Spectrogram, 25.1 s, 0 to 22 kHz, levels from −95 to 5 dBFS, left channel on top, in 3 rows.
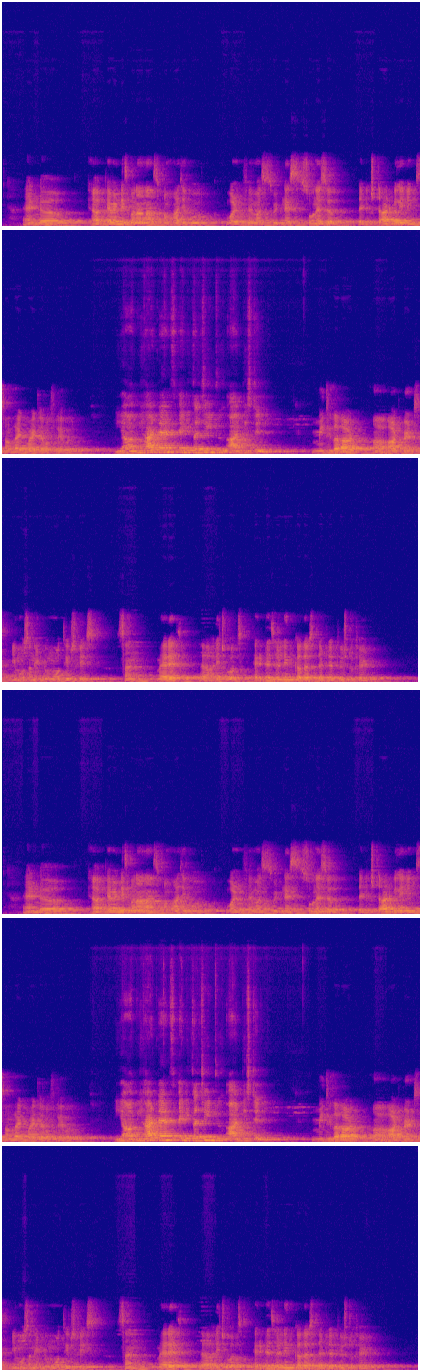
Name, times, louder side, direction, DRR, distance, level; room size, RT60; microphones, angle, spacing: voice 1, 0.2-1.2 1.7-4.0 4.5-6.7 7.1-9.8 14.6-15.5 15.8-18.6 19.1-19.5 19.8-20.3 20.7-24.1, left 1 dB, 10° left, 0 dB, 2.0 m, -27 dB
voice 2, 10.6-13.7 17.0-17.2 18.8-18.9, right 1 dB, 70° right, -1 dB, 3.0 m, -24 dB
19.0 x 8.8 x 5.8 m, 2.3 s
head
